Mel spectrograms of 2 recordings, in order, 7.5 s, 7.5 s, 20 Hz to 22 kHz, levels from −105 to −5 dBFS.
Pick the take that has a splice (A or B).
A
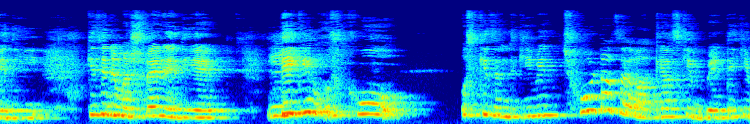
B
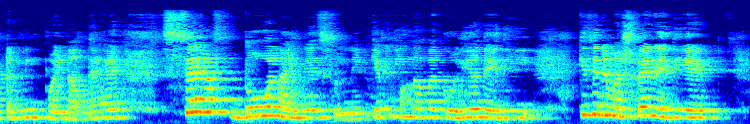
B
